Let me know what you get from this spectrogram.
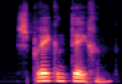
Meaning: inflection of tegenspreken: 1. plural present indicative 2. plural present subjunctive
- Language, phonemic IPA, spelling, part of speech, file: Dutch, /ˈsprekə(n) ˈteɣə(n)/, spreken tegen, verb, Nl-spreken tegen.ogg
